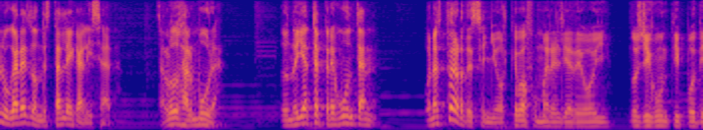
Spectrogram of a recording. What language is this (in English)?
Spanish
